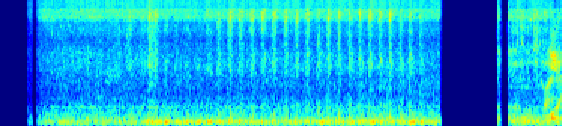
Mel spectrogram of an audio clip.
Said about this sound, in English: Diesel tractor.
